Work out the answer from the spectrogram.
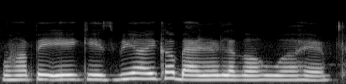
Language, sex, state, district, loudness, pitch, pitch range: Hindi, female, Jharkhand, Garhwa, -11 LUFS, 215 Hz, 210-225 Hz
